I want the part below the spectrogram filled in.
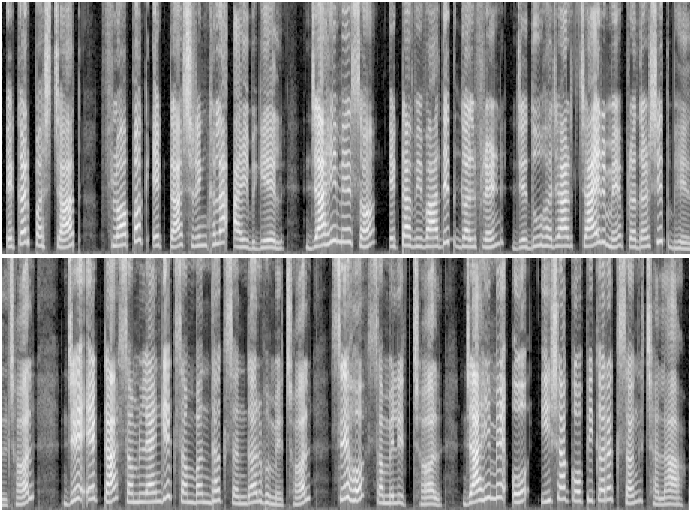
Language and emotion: Maithili, neutral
